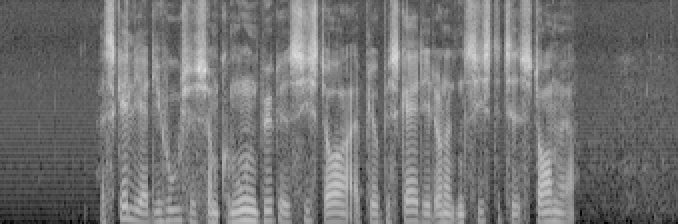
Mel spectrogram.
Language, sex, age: Danish, male, 26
